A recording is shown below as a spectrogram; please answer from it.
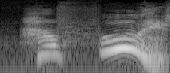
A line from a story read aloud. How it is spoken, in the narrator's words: Samuel exclaimed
